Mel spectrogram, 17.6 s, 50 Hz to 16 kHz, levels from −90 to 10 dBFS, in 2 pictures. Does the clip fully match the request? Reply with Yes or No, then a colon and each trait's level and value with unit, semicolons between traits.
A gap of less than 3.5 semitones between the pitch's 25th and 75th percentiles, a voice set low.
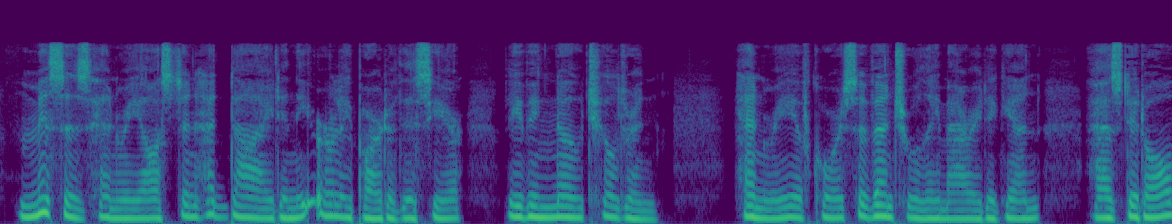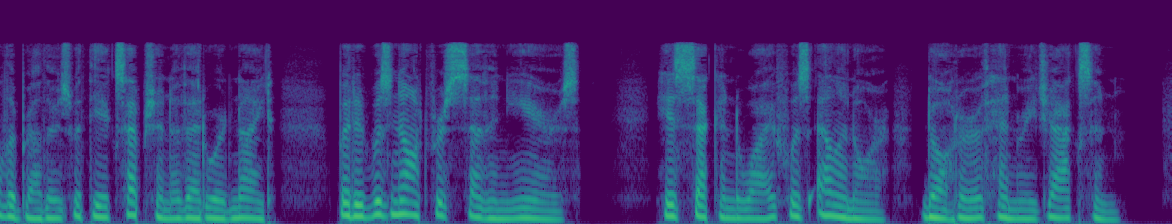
No: average, 3.1 semitones; medium, 155 Hz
